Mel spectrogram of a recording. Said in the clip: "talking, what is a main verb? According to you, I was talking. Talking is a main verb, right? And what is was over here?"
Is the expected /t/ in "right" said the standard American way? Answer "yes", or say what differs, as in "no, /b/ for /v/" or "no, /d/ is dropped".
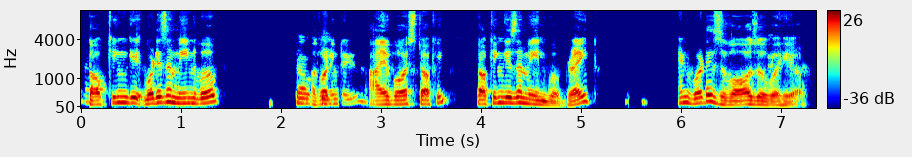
yes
